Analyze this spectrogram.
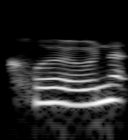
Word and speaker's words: Clune: to correct you on my last name it's Clun no I'm sorry I'm sorry I'm not that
